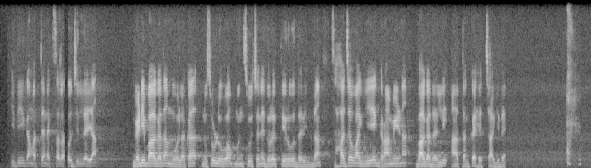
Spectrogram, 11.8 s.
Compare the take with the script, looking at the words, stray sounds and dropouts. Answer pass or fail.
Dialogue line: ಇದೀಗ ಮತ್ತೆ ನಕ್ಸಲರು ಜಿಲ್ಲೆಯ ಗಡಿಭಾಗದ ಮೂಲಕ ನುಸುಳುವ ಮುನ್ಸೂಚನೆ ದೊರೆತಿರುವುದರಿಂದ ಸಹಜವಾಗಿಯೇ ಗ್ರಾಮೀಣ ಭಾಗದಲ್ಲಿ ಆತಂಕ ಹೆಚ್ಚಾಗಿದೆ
fail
